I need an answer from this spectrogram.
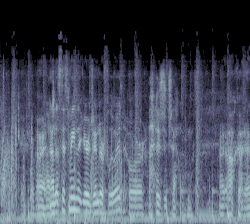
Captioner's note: laughs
